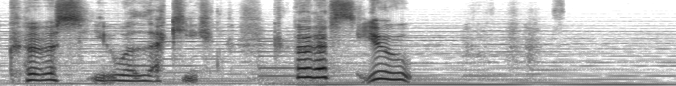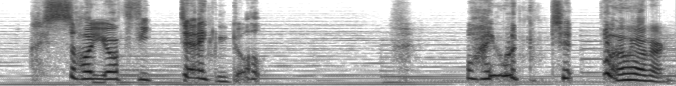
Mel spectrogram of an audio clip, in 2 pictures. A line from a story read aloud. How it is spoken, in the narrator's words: Petra almost screaming, saying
